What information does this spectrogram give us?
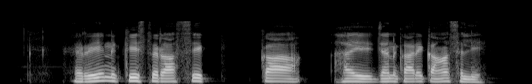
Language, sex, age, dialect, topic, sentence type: Magahi, male, 56-60, Central/Standard, banking, question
